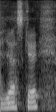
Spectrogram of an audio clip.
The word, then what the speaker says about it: Yasuke: it would be really interesting to hear about Yasuke. Is that how I pronounce it? Yeah. Yasuke.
